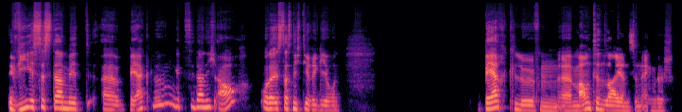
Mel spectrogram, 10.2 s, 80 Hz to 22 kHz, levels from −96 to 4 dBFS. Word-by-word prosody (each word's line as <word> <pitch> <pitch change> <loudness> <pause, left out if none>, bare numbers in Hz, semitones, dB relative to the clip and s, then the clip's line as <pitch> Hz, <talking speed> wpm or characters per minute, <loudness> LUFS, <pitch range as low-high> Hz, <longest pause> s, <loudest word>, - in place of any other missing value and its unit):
Wie 170 +7 +2
ist 210 +1 +2
es 205 -2 +1
da 190 -1 +6
mit, 170 -2 -1 0.2
äh, 145 -3 -3
Berglöwen? 255 - -3
Gibt 220 -2 -7
es - - -19
die 210 - -5
da 215 0 +3
nicht 215 0 -1
auch? 385 +1 -2 0.2
Oder 175 -2 +3
ist 175 +1 -1
das 170 - +2
nicht 170 -2 -2
die 165 - -1
Region? 135 -3 -5 2.2
Berglöwen, 135 - +2
äh, 120 -1 0
Mountain 160 +5 +2
Lions 125 -4 +1
in 120 - -9
Englisch. 110 -1 -10
165 Hz, 145 wpm, -24 LUFS, 130-195 Hz, 2.2 s, da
